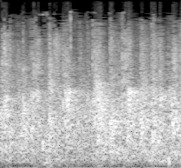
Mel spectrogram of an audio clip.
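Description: Audience applause fills a mayoral debate hall, steady and dense clapping from a crowd sustained throughout without a break.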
